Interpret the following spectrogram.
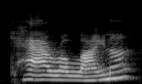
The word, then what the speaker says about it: Carolina: And again, it's an A, so technically it's the as in cat. Carolina, Carolina, before an R, it shifts to an E, Carolina, Carolina.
